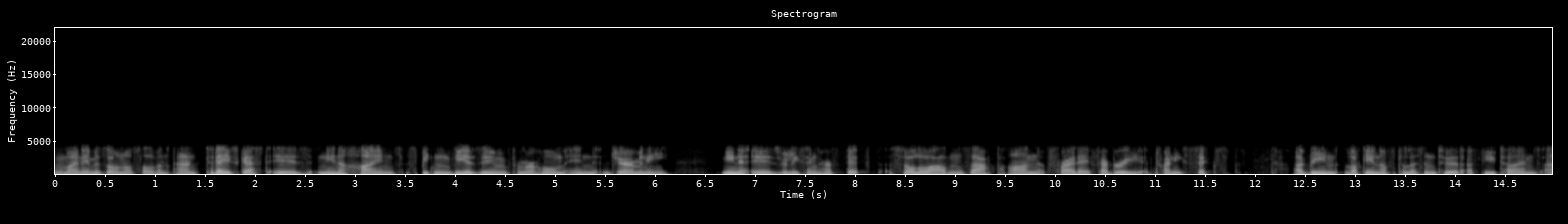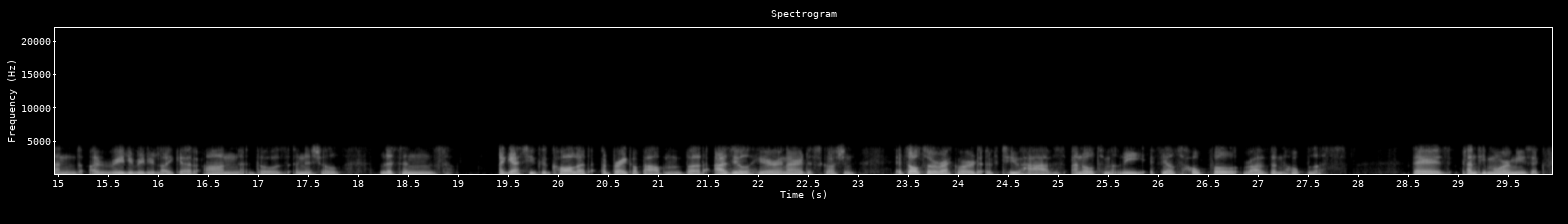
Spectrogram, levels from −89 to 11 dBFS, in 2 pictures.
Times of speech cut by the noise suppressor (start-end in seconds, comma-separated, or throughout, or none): none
